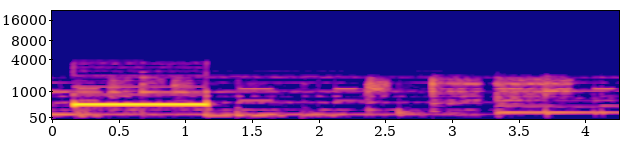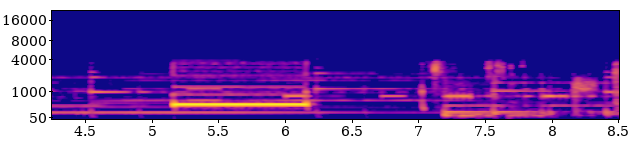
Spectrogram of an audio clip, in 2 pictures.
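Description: Outgoing telephone call ringing: two steady, evenly pitched ring tones, each about a second long and spaced roughly four seconds apart, with fainter line sounds in between.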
